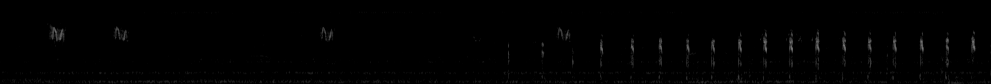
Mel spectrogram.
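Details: Osprey at a nest in Charlo, Montana, on a nest camera on 16 July 2018 in the afternoon: after a few scattered high notes, a steady run of short, sharp whistled chirps repeats about four times a second.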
